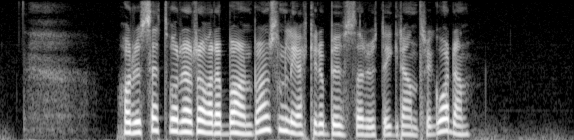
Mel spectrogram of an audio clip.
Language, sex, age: Swedish, female, 37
